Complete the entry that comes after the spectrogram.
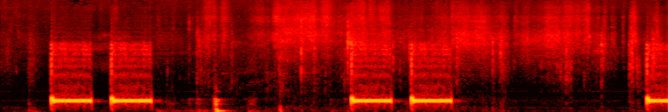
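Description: A phone call ringing out: two double-burst rings, each pair of short, steady mid-pitched tones repeating after a pause, loud and clear over faint rustling and background noise, with no talking.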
